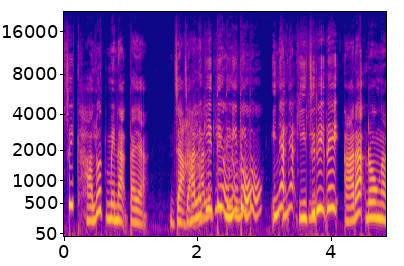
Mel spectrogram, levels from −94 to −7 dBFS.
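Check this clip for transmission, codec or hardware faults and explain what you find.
One fault is present. A doubled audio track runs from 1.73 to 3.79 s: a second copy of the speech sits roughly 150 ms behind the original, about 5 dB quieter. The likely cause is the same signal reaching the mix twice, once through a slower path or an edit that left two offset copies. The copy is full-band and dry, with no decay or room colour, so the speech sounds stuttered and smeared. It switches on and off abruptly.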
